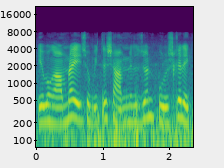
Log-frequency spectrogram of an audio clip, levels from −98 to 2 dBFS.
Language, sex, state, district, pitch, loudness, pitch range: Bengali, female, West Bengal, Paschim Medinipur, 205 Hz, -14 LUFS, 190-235 Hz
